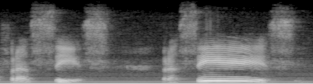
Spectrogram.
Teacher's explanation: aqui a sílaba tônica é a última então é uma oxítona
